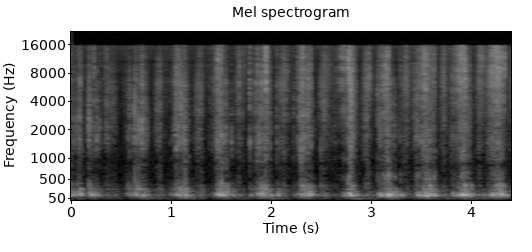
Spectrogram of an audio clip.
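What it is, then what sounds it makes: Wet fabric pile rug. A wet, foamy leopard-print fabric pile rug is rubbed and scratched directly with the fingertips and nails of both hands, no tool. The result is a steady, slightly uneven rhythm of soft scratchy strokes, about two to three per second. Each has a low, padded thump and a brief, bright rasp with a damp, squishy texture.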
